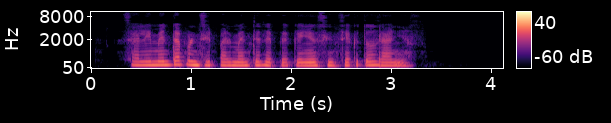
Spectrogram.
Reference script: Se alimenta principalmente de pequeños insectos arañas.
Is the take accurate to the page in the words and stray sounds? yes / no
yes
